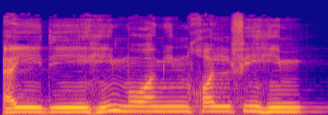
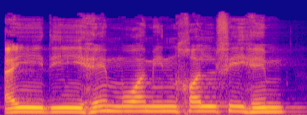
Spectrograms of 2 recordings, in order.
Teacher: لاحظ كسرة حرف الهاء في كلمة أيديهم وفي كلمة خلفهم، واكسرها كسرا مستقيما · Shown in: first take · أي هكذا: أيديهم ومن خلفهم، وحاذر أن تقول أيديهم ومن خلفهم، فهذا خطأ شائع.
